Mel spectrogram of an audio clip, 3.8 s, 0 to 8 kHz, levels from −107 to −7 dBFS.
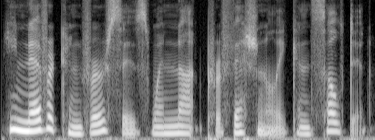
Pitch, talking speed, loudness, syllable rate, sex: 175 Hz, 110 wpm, -20 LUFS, 4.4 syllables/s, female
